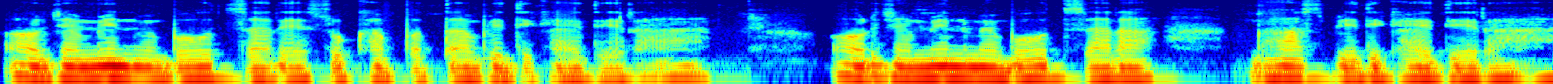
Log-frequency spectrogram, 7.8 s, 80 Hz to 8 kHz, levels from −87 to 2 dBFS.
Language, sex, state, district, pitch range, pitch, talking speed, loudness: Hindi, male, Jharkhand, Palamu, 95-105 Hz, 100 Hz, 170 wpm, -18 LUFS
